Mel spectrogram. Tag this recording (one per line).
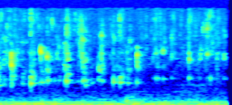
efect
water
river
